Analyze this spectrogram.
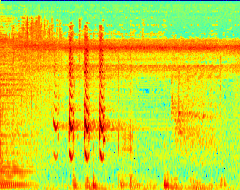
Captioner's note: turkey call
